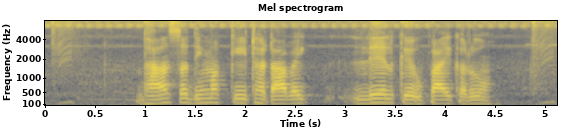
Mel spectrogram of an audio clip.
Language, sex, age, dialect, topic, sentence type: Maithili, male, 18-24, Southern/Standard, agriculture, question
